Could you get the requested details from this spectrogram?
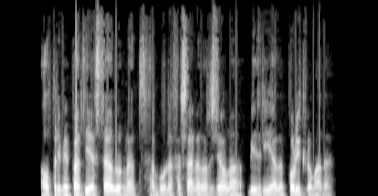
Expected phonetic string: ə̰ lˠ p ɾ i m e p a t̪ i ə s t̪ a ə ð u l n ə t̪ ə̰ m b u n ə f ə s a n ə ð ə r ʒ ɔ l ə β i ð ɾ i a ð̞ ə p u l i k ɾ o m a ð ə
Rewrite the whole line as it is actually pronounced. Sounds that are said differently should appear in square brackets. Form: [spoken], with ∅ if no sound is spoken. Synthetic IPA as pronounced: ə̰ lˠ p ɾ i m e p a t̪ i ə s t̪ a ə ð u [r] n [a] t̪ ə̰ m b u n ə f ə s a n ə ð ə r ʒ ɔ l ə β i ð ɾ i a ð̞ ə p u l i k ɾ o m a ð ə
